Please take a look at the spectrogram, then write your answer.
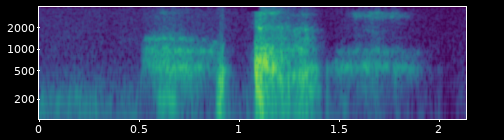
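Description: A short fit of coughing: a rough lead-in, then one sharp, loud hack that trails off into a softer, wheezy breath. No one speaks.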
